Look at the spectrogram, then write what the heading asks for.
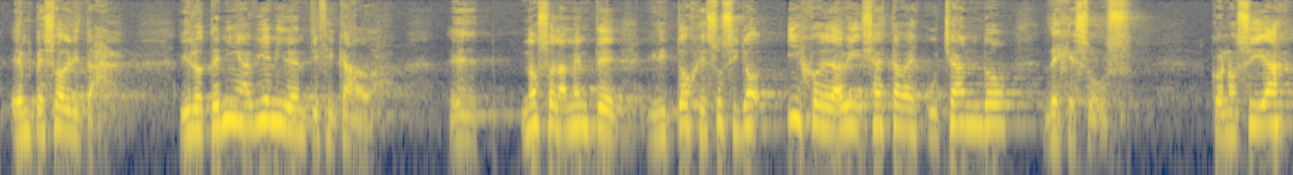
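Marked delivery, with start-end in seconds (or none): none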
